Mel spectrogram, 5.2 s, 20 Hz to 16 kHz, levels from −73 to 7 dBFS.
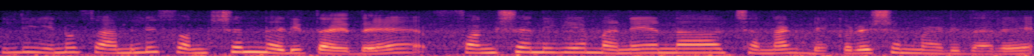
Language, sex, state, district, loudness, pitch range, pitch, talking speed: Kannada, female, Karnataka, Shimoga, -15 LUFS, 230-280 Hz, 260 Hz, 115 wpm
